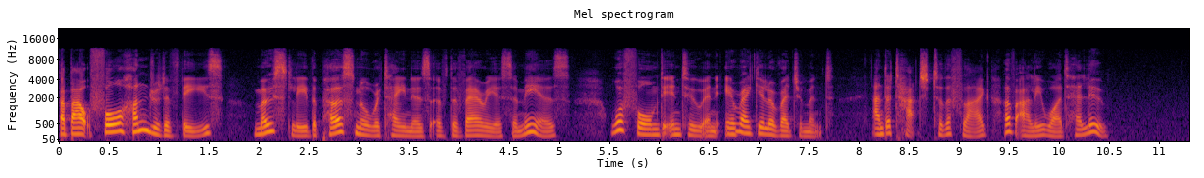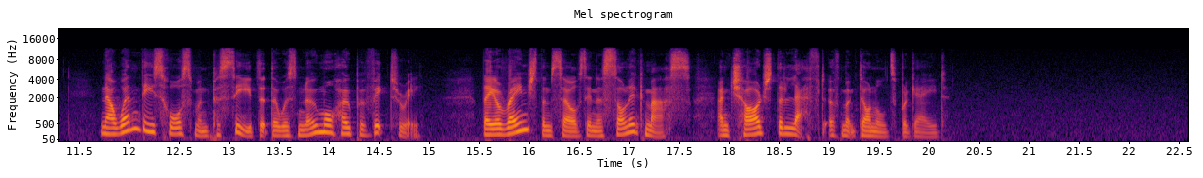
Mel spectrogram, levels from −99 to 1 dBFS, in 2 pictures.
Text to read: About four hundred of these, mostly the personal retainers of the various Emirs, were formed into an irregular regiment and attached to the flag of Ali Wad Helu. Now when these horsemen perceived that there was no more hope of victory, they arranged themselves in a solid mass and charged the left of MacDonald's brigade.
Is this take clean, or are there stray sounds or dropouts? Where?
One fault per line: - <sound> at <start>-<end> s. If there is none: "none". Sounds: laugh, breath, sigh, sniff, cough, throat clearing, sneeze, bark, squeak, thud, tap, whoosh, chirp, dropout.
none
